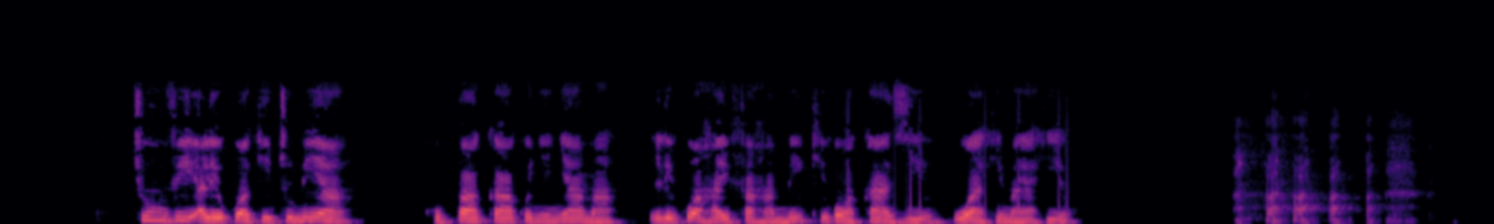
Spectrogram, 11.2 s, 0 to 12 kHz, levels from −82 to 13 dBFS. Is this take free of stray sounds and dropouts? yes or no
no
